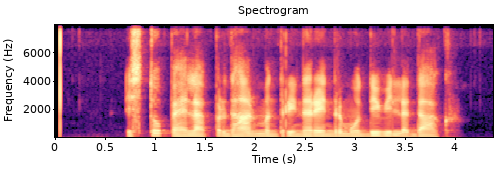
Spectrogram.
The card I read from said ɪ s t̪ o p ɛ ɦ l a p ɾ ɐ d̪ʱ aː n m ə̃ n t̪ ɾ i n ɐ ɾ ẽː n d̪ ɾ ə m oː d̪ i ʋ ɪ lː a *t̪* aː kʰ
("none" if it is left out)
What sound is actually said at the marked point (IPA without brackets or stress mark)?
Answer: d̪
